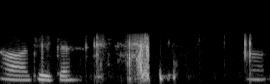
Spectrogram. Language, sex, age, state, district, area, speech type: Hindi, female, 30-45, Madhya Pradesh, Harda, urban, conversation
